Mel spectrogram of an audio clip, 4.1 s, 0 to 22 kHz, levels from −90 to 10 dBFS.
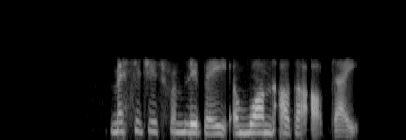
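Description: From start to finish the speech carries G.729 codec damage, plainly audible. Nothing above 3.8 kHz survives, leaving a 150 Hz to 3.7 kHz telephone band. The codec rebuilds speech from a filter, pitch predictor and few pulses at 8 kbit/s. It sounds rough and synthetic.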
